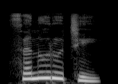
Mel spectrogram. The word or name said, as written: ಸನುರುಚಿ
